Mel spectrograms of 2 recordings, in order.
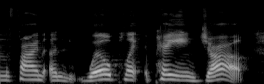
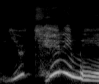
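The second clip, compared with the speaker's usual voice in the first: high-pitched imitated astonishment; retold incredulous reaction; mock disbelief; 10 semitones higher than usual. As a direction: act out his shock, voice pitched up.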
